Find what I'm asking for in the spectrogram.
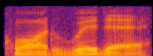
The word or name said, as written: quod vide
